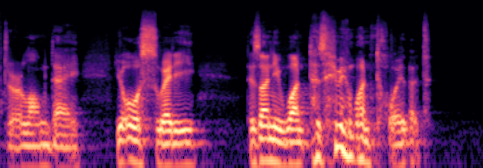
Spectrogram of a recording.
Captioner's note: laughs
